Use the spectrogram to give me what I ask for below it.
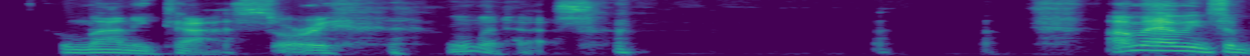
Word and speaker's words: Humanitas: Paragraph 25 of Magnifica Humana Tas. Humanitas, sorry. Humanitas. I'm having some pronunciation issues today.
